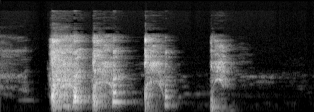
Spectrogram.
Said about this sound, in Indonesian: gara gara ngadung ngidul sama lu kan gue jadi batuk kan ya intinya ya emang gue kena covid gue ada covid jadi ya hati-hati aja gitu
